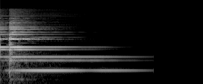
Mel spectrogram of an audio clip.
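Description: Notification-bell sound effect of a YouTube subscribe animation: a single bright ding as the cursor clicks the bell icon, ringing and fading away over about a second and a half.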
